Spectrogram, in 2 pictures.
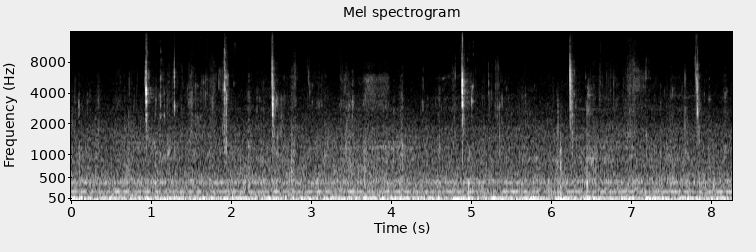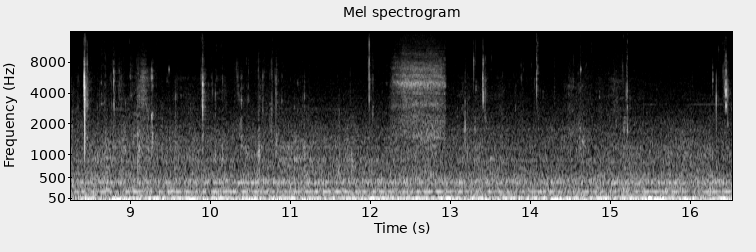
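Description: A person chewing and biting food close to a clip-on microphone, with many short, sharp wet mouth clicks over a steady low hum. A brief hissing noise comes about three quarters of the way through.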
